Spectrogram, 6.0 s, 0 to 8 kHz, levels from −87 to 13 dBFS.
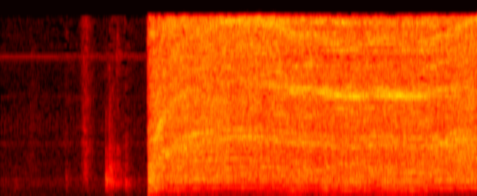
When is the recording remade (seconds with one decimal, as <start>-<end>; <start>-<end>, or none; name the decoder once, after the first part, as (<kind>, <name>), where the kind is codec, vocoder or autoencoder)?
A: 0.7-2.7 (vocoder, Vocos)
